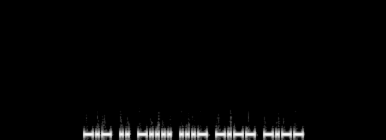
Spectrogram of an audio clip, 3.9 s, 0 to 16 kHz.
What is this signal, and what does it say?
Morse code, heard as a keyed tone, about 39 wpm, 700 Hz. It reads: KI6VYY
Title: USA Call Signs - 6 Characters - Repeated 3x - 40wpm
